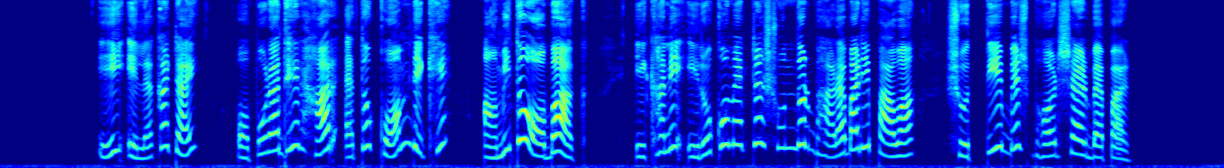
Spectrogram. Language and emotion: Bengali, surprised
